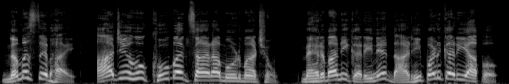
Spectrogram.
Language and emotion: Gujarati, happy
